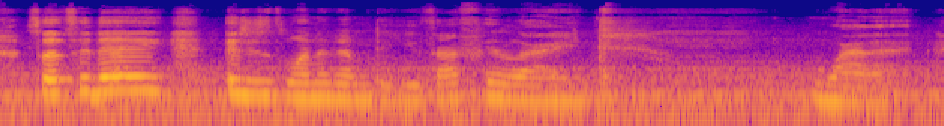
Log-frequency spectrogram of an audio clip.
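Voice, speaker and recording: A soft-spoken woman whispers in a room with audible echo and noticeable background noise. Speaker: lifestyle vlogger. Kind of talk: get-ready-with-me vlog. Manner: casual, chatty; soft, near whisper.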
